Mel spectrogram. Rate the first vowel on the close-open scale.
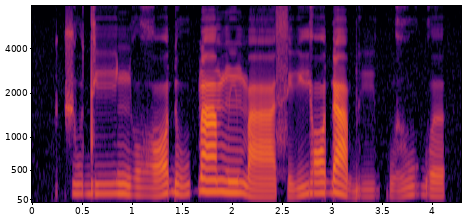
close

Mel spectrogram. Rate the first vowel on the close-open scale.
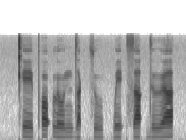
mid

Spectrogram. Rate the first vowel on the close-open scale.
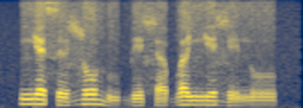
mid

